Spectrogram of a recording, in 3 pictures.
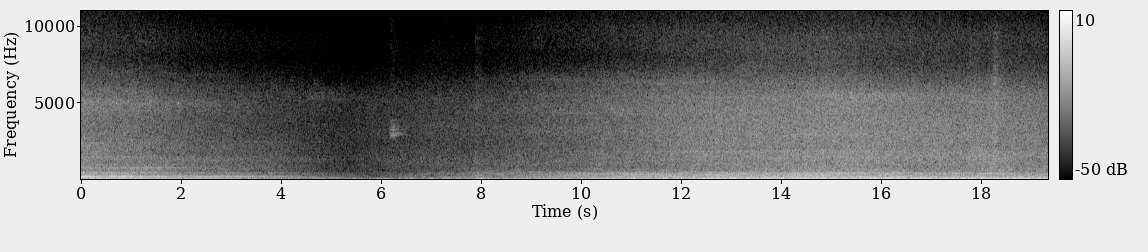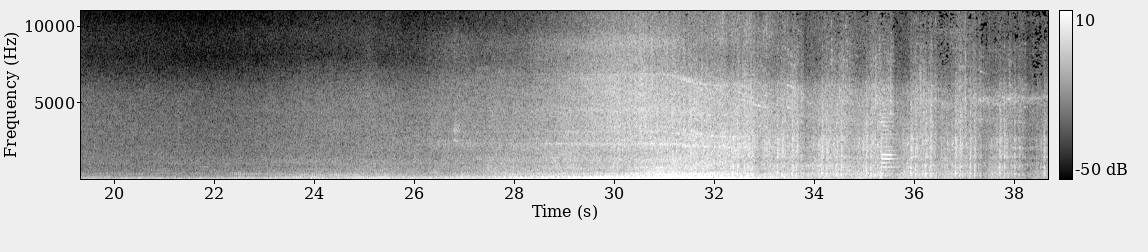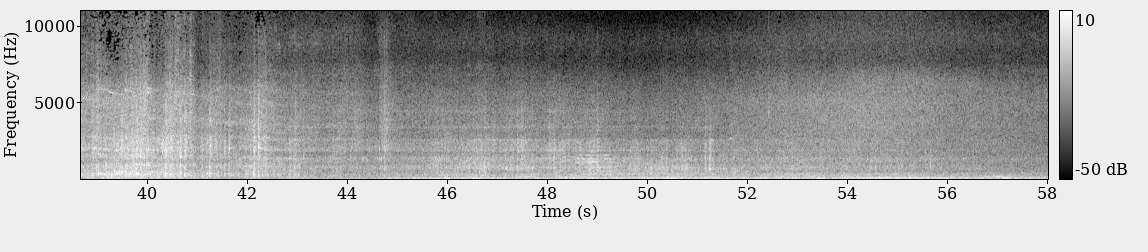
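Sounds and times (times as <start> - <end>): diesel locomotive engine passing: 0.0 - 4.7, 7.7 - 58.0
train wheels clattering over rail joints: 30.8 - 45.1, 46.3 - 52.0.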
